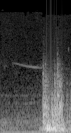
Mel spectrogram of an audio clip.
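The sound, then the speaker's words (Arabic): A door is pushed open with a short, heavy scraping rumble, following a moment of quiet. No one speaks. “افتحوا، افتحوا الباب.”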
